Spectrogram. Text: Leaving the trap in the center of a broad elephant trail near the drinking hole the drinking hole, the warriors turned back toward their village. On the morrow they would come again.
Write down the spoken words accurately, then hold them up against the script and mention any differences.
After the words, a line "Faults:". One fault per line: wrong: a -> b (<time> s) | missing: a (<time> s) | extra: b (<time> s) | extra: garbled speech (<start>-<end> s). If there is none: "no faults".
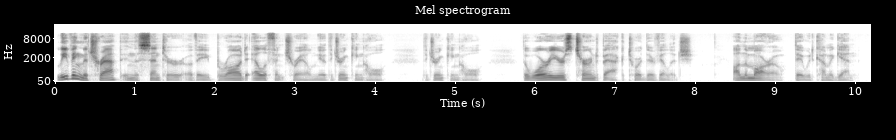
Leaving the trap in the center of a broad elephant trail near the drinking hole the drinking hole, the warriors turned back toward their village. On the morrow they would come again.
Faults:
no faults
